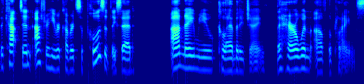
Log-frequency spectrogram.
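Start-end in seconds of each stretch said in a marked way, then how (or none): 3.4-7.3 frontier accent, Lakota. Quoting a captain naming Calamity Jane, in a Lakota frontier accent. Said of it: "that is my Lakota frontier accent".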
